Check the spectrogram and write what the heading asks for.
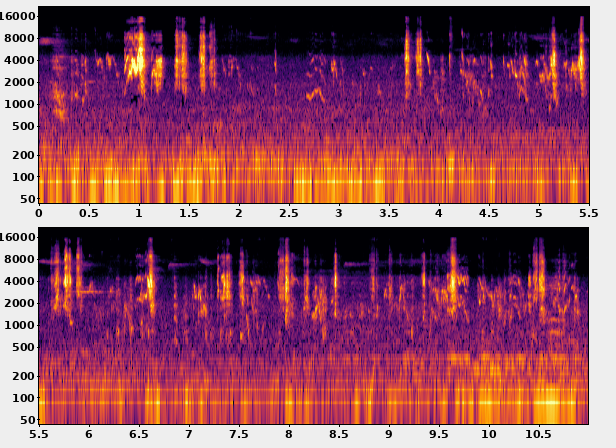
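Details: Pet parrot, described as very tame, chattering with a steady run of brief high chirps and clicks spread across the whole stretch, at irregular intervals, with no other clear sounds.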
